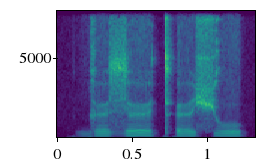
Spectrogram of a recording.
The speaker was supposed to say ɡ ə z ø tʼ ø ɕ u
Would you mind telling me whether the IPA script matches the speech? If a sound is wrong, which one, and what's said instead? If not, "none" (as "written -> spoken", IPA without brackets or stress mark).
ə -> ø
